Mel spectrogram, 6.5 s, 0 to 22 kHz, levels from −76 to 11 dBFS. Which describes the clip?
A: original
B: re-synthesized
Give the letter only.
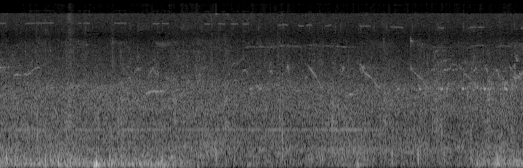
A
